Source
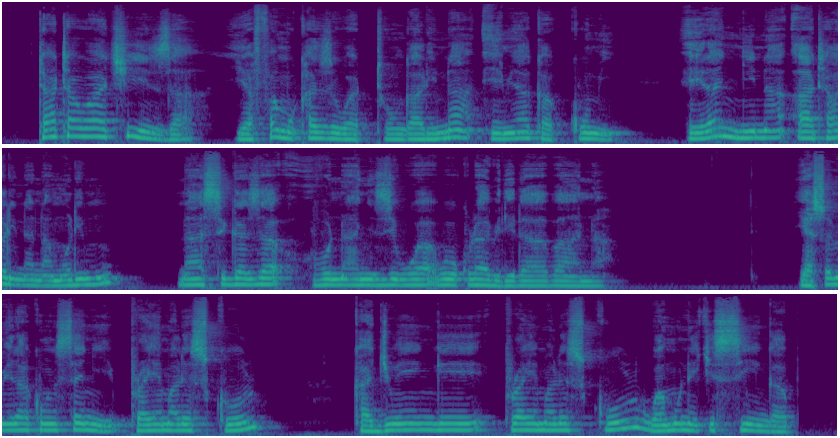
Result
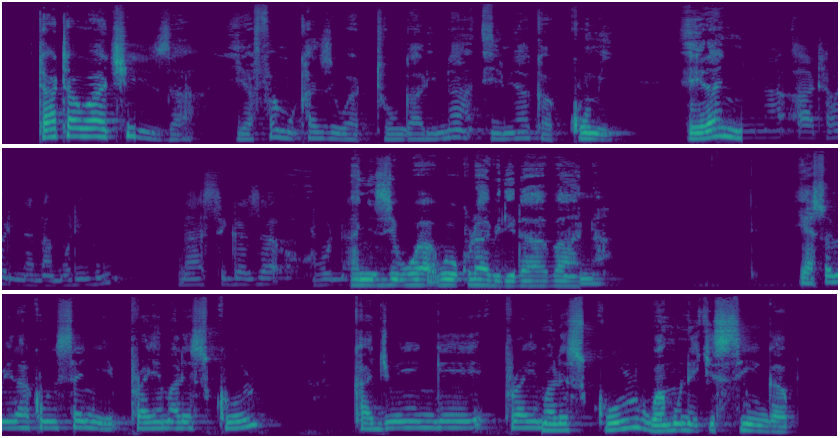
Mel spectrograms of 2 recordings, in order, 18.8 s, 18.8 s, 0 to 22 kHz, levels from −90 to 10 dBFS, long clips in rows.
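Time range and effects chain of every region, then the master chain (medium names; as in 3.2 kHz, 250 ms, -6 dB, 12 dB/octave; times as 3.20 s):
0.99–4.26 s: peaking EQ 510 Hz -10 dB 1.3 oct + compression 4:1, threshold -40 dBFS
5.54–8.89 s: compression 4:1, threshold -44 dBFS + band-pass filter 1.4 kHz, Q 0.72 + loudspeaker Doppler distortion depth 0.13 ms
10.60–16.59 s: frequency shift +65 Hz + peaking EQ 9.1 kHz -15 dB 0.3 oct + compression 10:1, threshold -33 dBFS
whole clip: reverb removal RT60 1.2 s; high-pass 330 Hz 12 dB/octave; dynamic bell 850 Hz, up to +6 dB, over -52 dBFS, Q 0.95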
